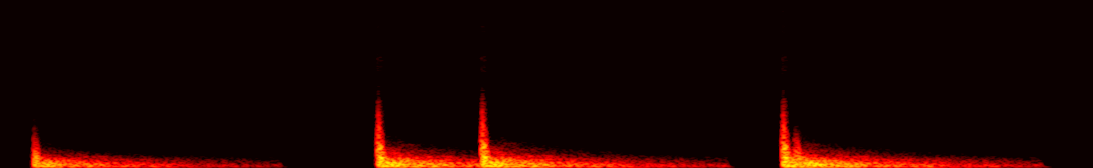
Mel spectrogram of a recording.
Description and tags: Synthesized sound of distant explosions.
